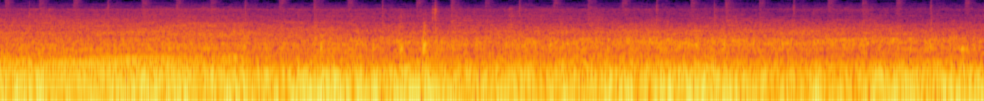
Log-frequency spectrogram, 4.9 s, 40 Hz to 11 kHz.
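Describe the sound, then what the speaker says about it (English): An Infiniti G37 accelerates hard in third gear from a 50 roll, its engine note climbing steadily as it revs, loud and close, with no talking. "You guys want to do a small 50 roll third gear pull?"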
